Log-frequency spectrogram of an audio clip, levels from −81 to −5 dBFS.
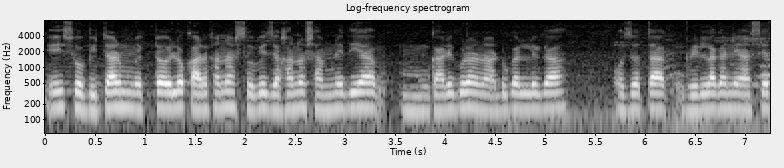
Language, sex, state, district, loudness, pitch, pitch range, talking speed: Bengali, male, Tripura, Unakoti, -17 LUFS, 160 Hz, 155-165 Hz, 140 wpm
